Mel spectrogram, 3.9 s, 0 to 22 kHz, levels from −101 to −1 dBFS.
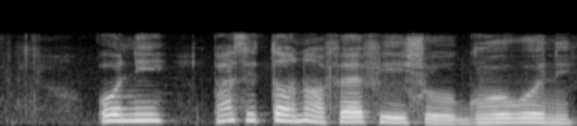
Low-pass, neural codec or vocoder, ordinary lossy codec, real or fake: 7.2 kHz; none; none; real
